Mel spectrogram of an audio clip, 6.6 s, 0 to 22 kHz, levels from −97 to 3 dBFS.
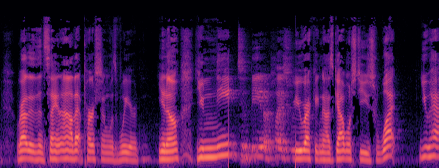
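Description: Speech, with a switch to a distant microphone from 3.42 to 4.43 s, after "know you" and before "you recognize". It abruptly turns hollow and roomy, roughly 10 dB quieter, with thinner bass and room noise around 30 dB below the speech, likely because the close mic dropped out. The waveform shows a sudden step down, and the spectrogram shows weaker lows and smeared reverberant tails.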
